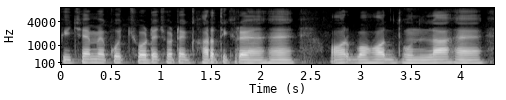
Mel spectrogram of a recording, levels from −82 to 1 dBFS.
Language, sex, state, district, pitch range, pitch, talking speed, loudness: Hindi, male, Jharkhand, Garhwa, 110-115 Hz, 115 Hz, 180 wpm, -18 LUFS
